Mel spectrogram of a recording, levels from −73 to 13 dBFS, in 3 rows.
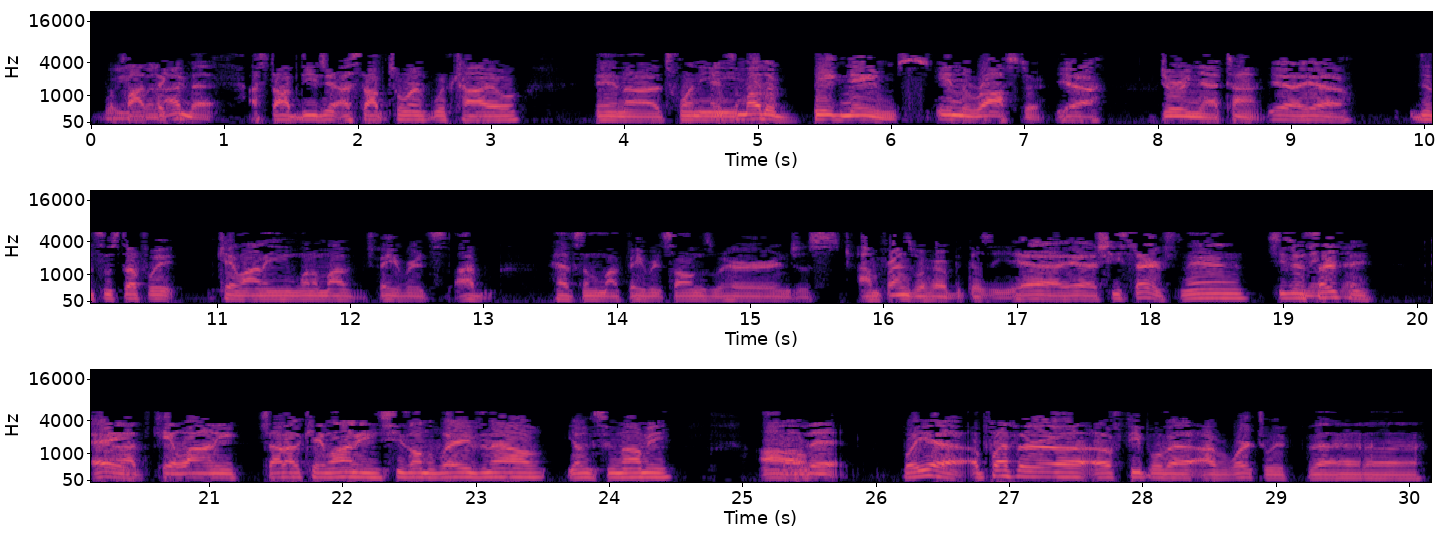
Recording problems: distortion; heavy; 6 dB below the speech
garbled, watery; badly; nothing above 5.5 kHz

